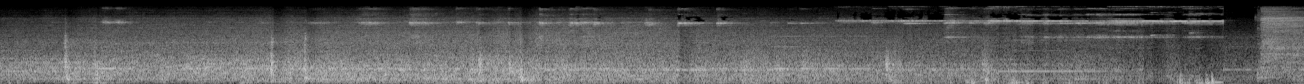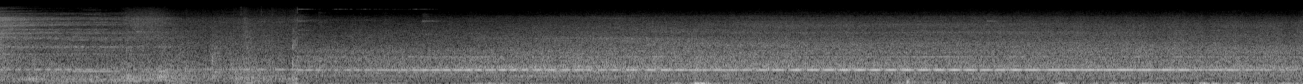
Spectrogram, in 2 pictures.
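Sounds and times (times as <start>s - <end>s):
rail noise: 0.0s - 26.0s
standing train hum: 0.0s - 26.0s
train wheels squealing: 1.0s - 1.4s, 3.0s - 15.0s.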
